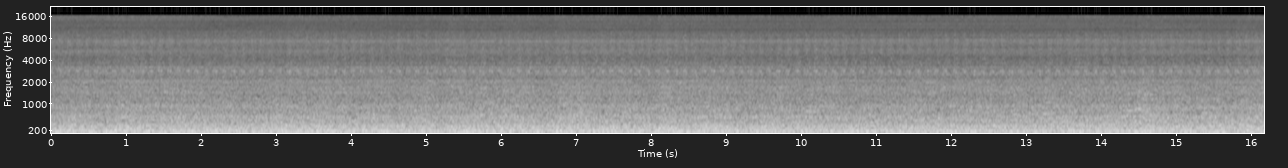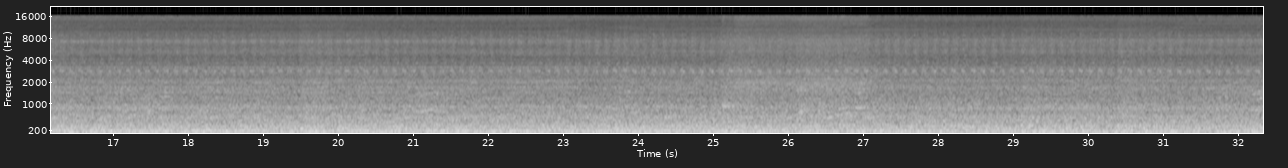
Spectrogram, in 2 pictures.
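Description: Industrial sewing machine running continuously at speed, stitching fabric tape into piping cord (dori): a steady, even mechanical whirr with a fast stitching chatter.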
